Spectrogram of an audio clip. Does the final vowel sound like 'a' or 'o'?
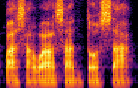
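a. The final vowel is an 'a' sound. "Ada huruf Sunda"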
